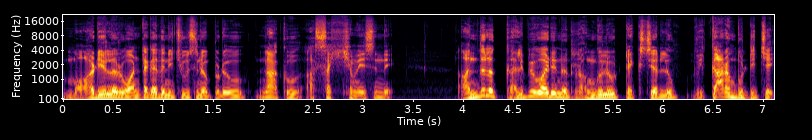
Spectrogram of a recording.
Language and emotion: Telugu, disgusted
